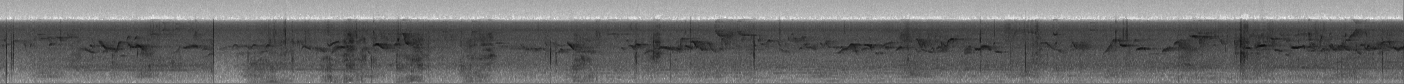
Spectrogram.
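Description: Small songbirds chirping and twittering continuously, many short rising and falling calls, with occasional brief knocks and rustles among them.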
